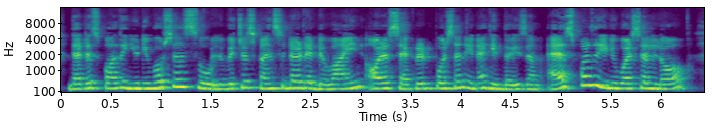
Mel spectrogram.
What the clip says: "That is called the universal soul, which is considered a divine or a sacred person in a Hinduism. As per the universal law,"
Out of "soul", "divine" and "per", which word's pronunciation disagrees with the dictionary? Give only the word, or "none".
per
